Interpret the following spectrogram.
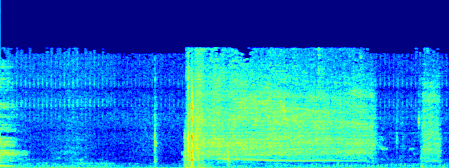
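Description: A car's electric window motor starts with a click about two seconds in, runs with a steady whir for about two seconds, then stops abruptly near the end, over a low steady rumble.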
